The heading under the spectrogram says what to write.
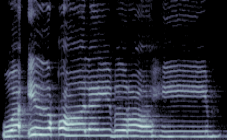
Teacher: വാവ് ഉച്ചരിക്കുന്ന സമയത്ത് ചുണ്ടുകളെ ഒന്ന് വട്ടത്തിൽ പിടിച്ചിട്ട് ഉച്ചരിക്കാൻ ശ്രദ്ധിക്കുക. പല്ലിനെ ചുണ്ടിൽ തട്ടിക്കാതെ നോക്കുക കേട്ടോ.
